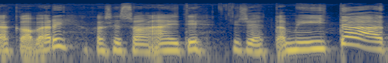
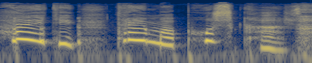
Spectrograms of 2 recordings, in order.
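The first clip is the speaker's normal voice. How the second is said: put-on toddler voice, much higher; 12 semitones higher than usual. Speaker repeats a small child's words, imitating a two-year-old. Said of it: "millä sä imitoit tätä kaksivuotiaa".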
